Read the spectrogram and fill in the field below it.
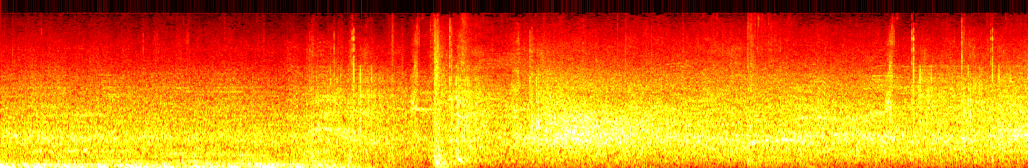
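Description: A crowd in a large arena cheers and roars steadily.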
